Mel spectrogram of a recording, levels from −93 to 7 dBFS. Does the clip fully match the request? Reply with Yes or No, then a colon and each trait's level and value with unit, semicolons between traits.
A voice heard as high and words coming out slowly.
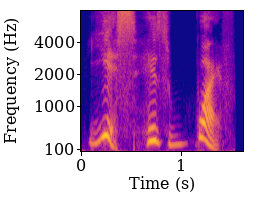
Yes: high, 240 Hz; slow, 110 wpm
